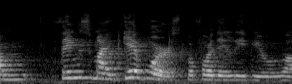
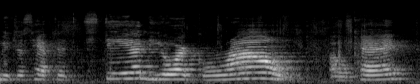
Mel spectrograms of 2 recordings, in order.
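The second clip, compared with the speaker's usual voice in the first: usual speaking voice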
